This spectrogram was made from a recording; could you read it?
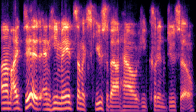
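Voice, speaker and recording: A man's voice: medium pitch, fairly even intonation, measured pace, highs cut off. A man from the New York area, a guest recounting a job interview in a casual, conversational way with frequent fillers and restarts. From New York area, USA. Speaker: interview guest, tech hiring manager.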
